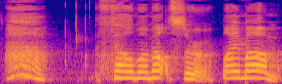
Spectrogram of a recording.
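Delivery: high, slow, startled cry; shocked gasp. Retold or imitated. Retelling Eugene finding his mother's grave, shocked. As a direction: gasp it out as if seeing a ghost.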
